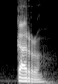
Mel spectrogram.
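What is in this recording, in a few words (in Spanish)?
"carro", Spanish; laboratori fonetica; vibrants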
